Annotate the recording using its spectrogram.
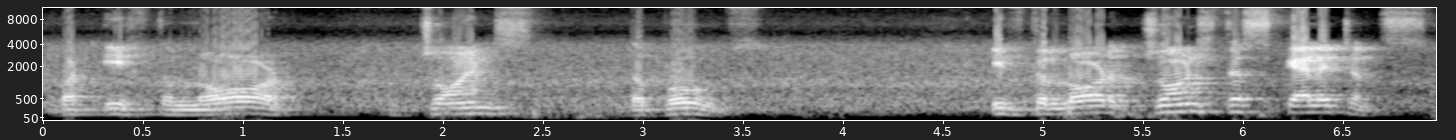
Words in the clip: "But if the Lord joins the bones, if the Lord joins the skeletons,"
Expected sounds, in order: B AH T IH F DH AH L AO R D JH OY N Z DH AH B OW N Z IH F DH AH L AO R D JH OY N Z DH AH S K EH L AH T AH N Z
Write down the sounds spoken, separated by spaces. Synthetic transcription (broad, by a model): B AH T IH F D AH L AO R D JH OY N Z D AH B OW Z IH F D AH L AO R D JH OY N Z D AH S K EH L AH T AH N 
